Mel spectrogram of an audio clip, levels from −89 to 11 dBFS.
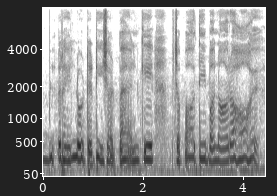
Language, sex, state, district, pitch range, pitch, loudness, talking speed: Hindi, female, Odisha, Khordha, 210-230 Hz, 220 Hz, -17 LUFS, 110 wpm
